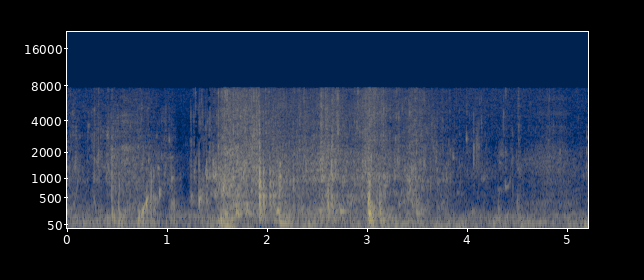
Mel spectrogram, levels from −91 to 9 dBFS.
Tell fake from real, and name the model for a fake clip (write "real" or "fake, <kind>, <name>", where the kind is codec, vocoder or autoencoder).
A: real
